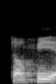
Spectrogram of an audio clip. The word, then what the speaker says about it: Cofi: Perkenalkan nama saya Cofi ya, bukan kopi.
